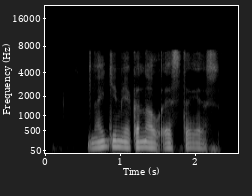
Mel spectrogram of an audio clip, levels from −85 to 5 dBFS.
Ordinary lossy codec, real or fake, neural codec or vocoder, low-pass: MP3, 64 kbps; fake; codec, 24 kHz, 1.2 kbps, DualCodec; 7.2 kHz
